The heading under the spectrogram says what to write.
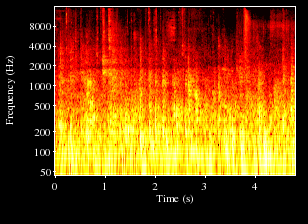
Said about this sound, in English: And they'll be shipped to a feed yard's going to be in Dixon, Nebraska. Irwin Cattle Company. Here we have cattle being loaded in the trailer.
